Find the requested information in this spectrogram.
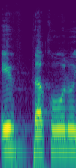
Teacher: یہاں ذال کو نرمی سے پڑھیے گا، اسے قلقلہ ہونے سے بچائیے گا۔ اذ تقول، اسے اذ ایسے کرنا، یعنی ہلا دینا، قلقلہ کر دینا، یہ درست نہیں ہے۔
